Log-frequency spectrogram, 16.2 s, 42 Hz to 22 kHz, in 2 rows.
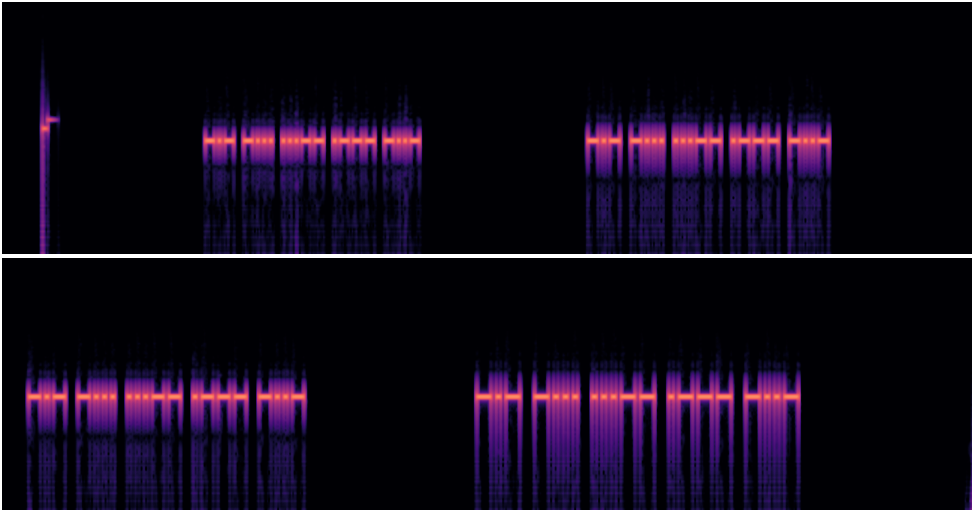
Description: Morse code, heard as a keyed tone, about 37 wpm, 700 Hz. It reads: KB3JX KB3JX KB3JX KB3JX
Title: Speed Racing - USA 2x2 Call Signs 30wpm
